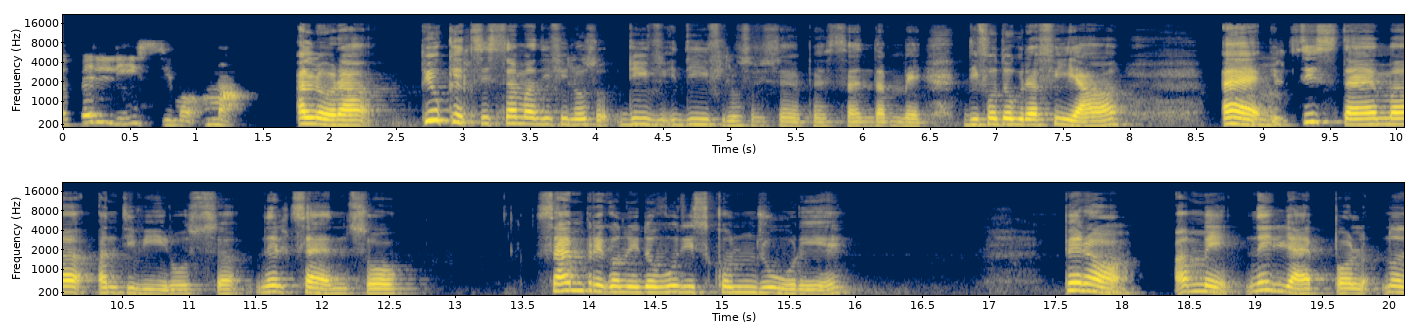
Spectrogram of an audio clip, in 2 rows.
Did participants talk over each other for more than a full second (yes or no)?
no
